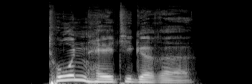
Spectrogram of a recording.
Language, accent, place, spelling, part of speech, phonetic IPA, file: German, Germany, Berlin, tonhältigere, adjective, [ˈtoːnˌhɛltɪɡəʁə], De-tonhältigere.ogg
- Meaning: inflection of tonhältig: 1. strong/mixed nominative/accusative feminine singular comparative degree 2. strong nominative/accusative plural comparative degree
